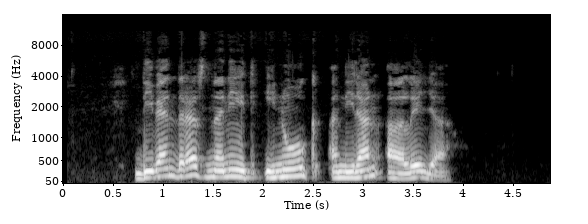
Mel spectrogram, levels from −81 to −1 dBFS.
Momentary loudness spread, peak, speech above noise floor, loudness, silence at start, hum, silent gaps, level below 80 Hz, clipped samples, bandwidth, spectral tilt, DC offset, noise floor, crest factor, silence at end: 6 LU; 0 dBFS; 59 dB; -11 LUFS; 0.7 s; none; none; -48 dBFS; under 0.1%; 6 kHz; -9.5 dB/octave; under 0.1%; -69 dBFS; 12 dB; 1.05 s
